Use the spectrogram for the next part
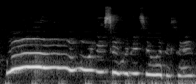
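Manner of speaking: high-pitched squeal of alarm; panicked reaction. Retold or imitated. Retelling how feelers popped out at her, panicked. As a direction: re-enact a startled, repeated panic.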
